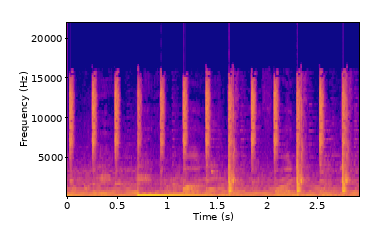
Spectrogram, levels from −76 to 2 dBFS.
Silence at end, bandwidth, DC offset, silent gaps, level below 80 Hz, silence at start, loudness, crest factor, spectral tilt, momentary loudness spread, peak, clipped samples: 0 s; 16.5 kHz; under 0.1%; none; -12 dBFS; 0 s; -13 LUFS; 10 dB; -4 dB/octave; 8 LU; 0 dBFS; under 0.1%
